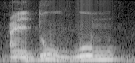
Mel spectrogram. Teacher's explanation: tanwin bertemu mim, muncung, dengung, masukkan tanwin ke dalam mim, rapatkan bibir.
